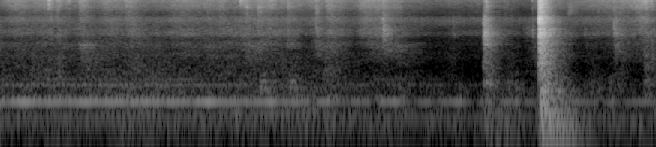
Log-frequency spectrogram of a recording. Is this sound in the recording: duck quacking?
no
